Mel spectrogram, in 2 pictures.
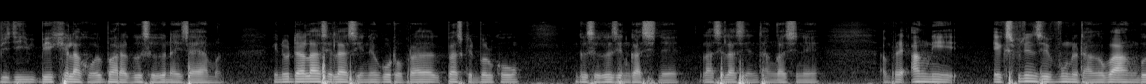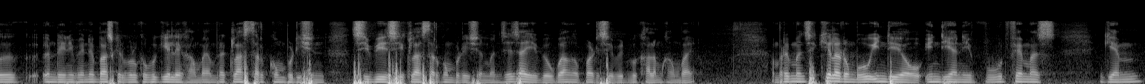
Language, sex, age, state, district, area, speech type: Bodo, male, 18-30, Assam, Kokrajhar, urban, spontaneous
